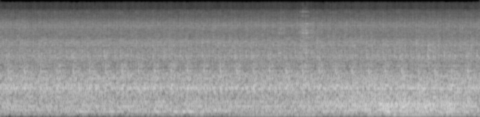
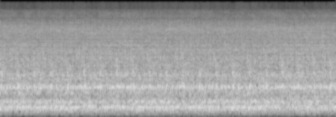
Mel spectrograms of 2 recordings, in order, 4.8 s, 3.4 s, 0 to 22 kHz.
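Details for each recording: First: 2004 Honda Pilot 3.5 V6 after the cylinder 4 misfire was traced: even, steady idle with no stumble or skip throughout, runs smooth as glass. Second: 2004 Honda Pilot 3.5 V6 with a flashing check-engine light and cylinder 4 misfire: uneven, buffeting idle stumbling about three times a second. Traced to an intermittent loose injector connector terminal, not the usual oil-fouled plug.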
